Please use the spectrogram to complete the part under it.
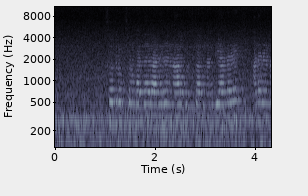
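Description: A boy sings into a microphone.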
